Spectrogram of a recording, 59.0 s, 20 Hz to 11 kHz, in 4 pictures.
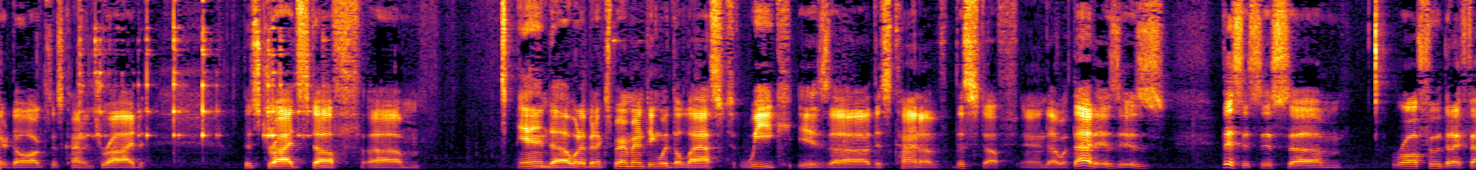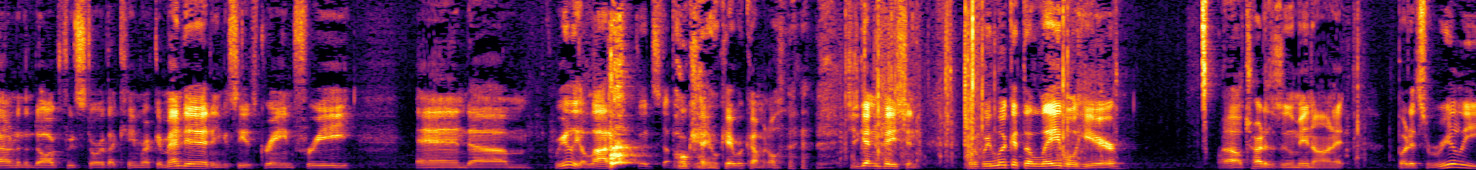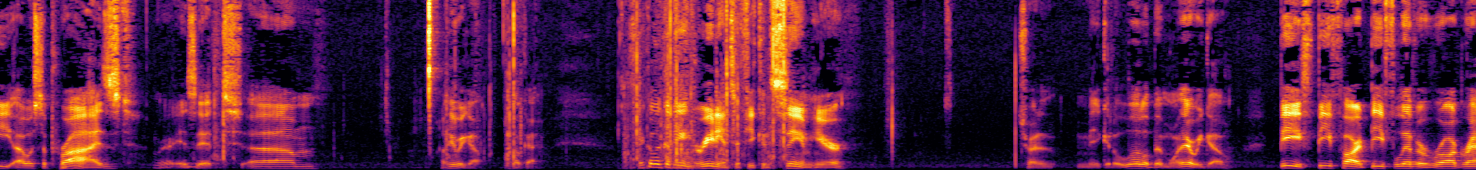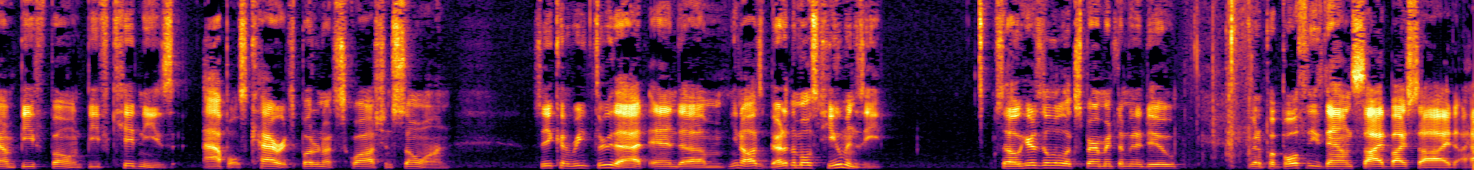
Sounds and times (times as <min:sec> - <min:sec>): Speech: 0:00.0 - 0:01.5, 0:02.4 - 0:04.3, 0:05.0 - 0:18.3, 0:18.9 - 0:26.1, 0:26.8 - 0:32.8, 0:33.8 - 0:35.0, 0:35.8 - 0:38.1, 0:39.7 - 0:48.8, 0:49.6 - 0:53.2, 0:54.1 - 0:56.2, 0:56.8 - 0:59.0.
